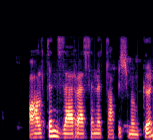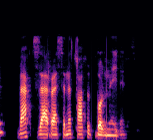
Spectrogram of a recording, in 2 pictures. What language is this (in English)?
Uzbek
